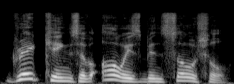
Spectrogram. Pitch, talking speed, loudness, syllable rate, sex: 150 Hz, 155 wpm, -17 LUFS, 3.7 syllables/s, male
